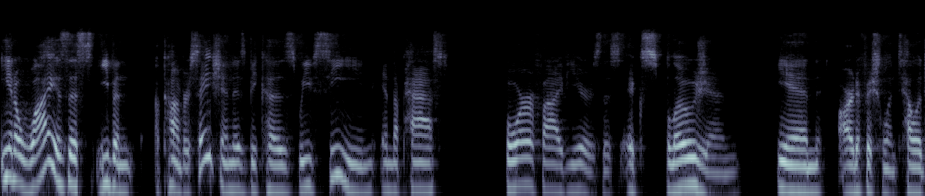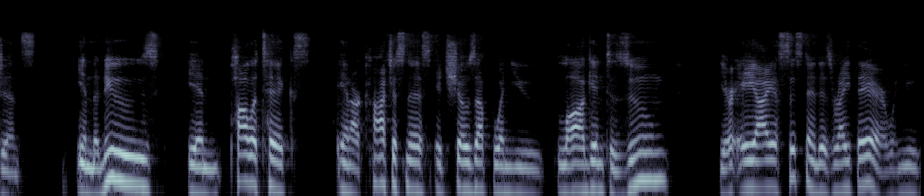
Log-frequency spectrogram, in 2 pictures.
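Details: Adult male speaker; normal speech.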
